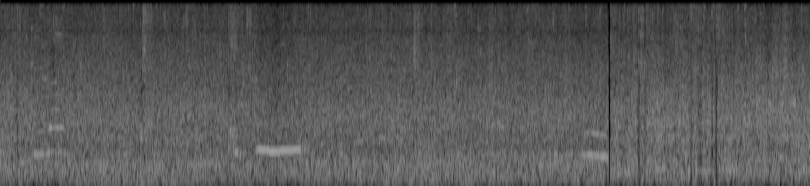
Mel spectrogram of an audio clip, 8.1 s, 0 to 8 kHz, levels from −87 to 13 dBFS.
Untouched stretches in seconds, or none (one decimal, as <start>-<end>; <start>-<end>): 0.0-8.1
